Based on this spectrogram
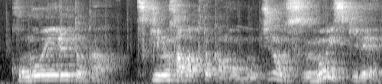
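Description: Faint music plays behind a man with a high-pitched voice, and room echo is audible. He speaks at a moderate pace. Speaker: fan vlogger. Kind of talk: casual vlog chat. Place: home room.

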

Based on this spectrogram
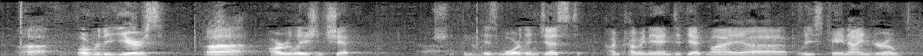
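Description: Amid noticeable background noise and audible room echo, a man speaks at a medium pitch, fairly slowly, with fairly even intonation. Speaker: police canine handler. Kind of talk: public remarks at meeting. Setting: town council meeting. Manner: loud.

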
